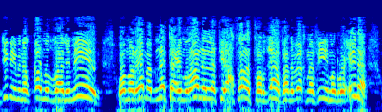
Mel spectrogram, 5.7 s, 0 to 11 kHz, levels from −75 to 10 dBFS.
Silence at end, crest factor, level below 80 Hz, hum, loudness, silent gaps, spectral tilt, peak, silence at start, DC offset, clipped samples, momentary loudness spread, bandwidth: 0.1 s; 12 dB; -46 dBFS; none; -17 LUFS; none; -3 dB/octave; -4 dBFS; 0 s; under 0.1%; under 0.1%; 4 LU; 7.4 kHz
